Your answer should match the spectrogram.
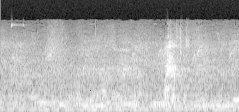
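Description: Low background chatter of people's voices with faint bird chirps, and one short, sharp call about three quarters of the way through.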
